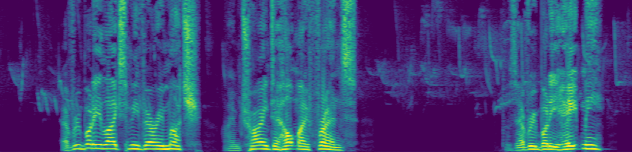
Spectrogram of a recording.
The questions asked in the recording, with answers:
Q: Does everybody hate me?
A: No, everybody likes me very much.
